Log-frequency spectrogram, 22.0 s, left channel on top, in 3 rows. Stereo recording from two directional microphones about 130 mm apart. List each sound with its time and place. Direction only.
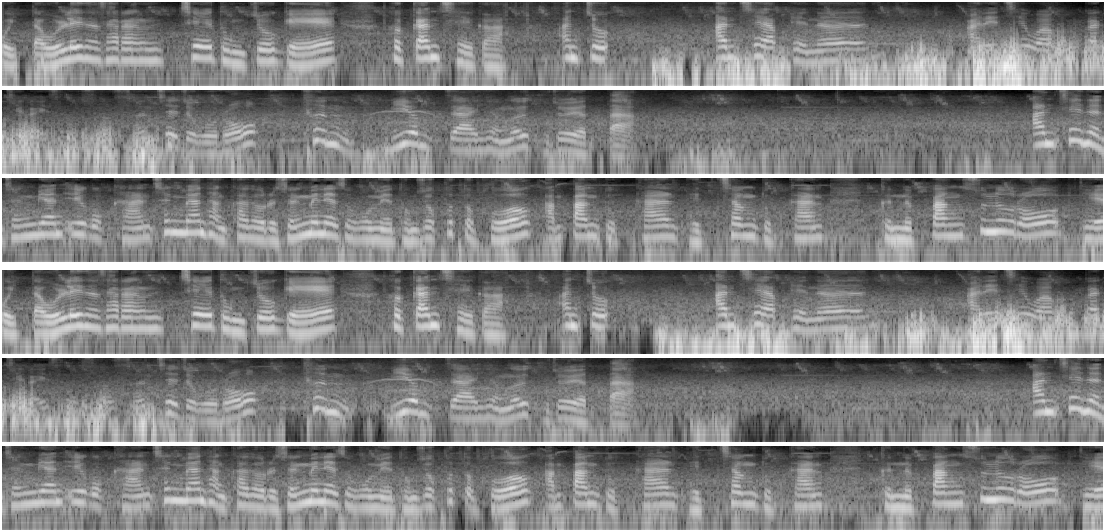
0.0 s speech: 35° right (ahead or behind)
2.7 s speech: 20° right (ahead or behind)
3.0 s speech: 5° right (ahead or behind)
8.4 s speech: centre (ahead or behind)
14.2 s speech: centre (ahead or behind)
